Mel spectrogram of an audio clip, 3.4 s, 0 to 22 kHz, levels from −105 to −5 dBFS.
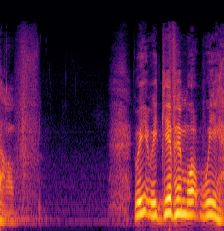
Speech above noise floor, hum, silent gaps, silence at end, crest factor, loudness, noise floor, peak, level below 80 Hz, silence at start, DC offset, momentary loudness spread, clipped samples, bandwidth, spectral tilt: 52 dB; none; none; 0 s; 18 dB; -18 LUFS; -69 dBFS; -2 dBFS; -72 dBFS; 0 s; under 0.1%; 15 LU; under 0.1%; 11.5 kHz; -7.5 dB/octave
